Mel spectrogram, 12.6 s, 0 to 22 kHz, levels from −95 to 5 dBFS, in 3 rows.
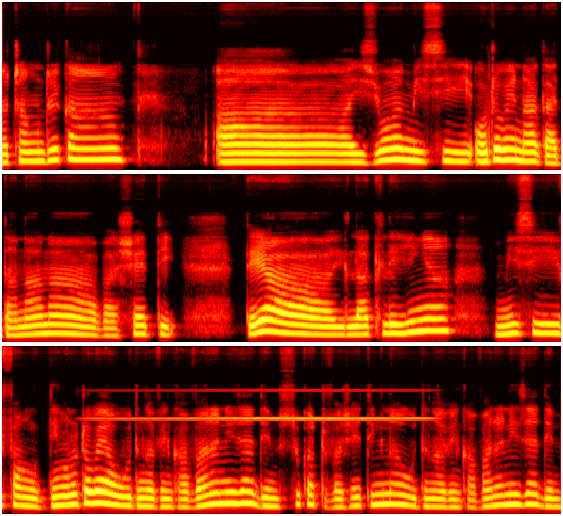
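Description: From 8.91 to 11.72 s, a feedback whistle sits behind the speech. It is a thin, steady tone near 3.7 kHz, roughly 15 dB below the voice, swelling and fading slowly in level. The likely cause is a loudspeaker-to-microphone loop held just short of runaway.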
